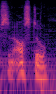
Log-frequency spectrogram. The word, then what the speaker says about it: St Austell: Did you see I pronounced that correctly this time? St Austell.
